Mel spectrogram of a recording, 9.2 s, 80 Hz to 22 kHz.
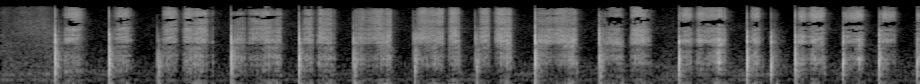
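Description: A hand writes on a large flat black chalkboard with a mint green chalk stick. Sharp chalk taps alternate with short scratching strokes in a steady rhythm, about 18 distinct hits over the clip. Each tap is crisp and dies away almost instantly, and the scratches carry a bright, high hiss.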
